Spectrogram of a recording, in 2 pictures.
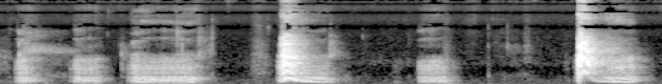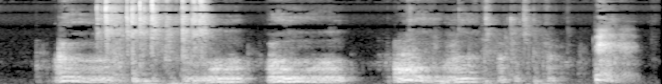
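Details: Dogs playfighting, trading a run of short rough growls and snarls in bursts, with a couple of sharper barks and a brief person's exclamation near the middle.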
